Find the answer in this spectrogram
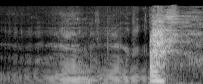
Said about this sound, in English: My mom is recording the dogs fighting.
